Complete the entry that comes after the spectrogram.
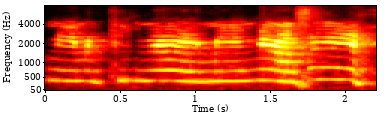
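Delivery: high squeaky mock laugh; a squeaky little laugh like on helium. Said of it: "swallows some helium gas every time he talk".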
